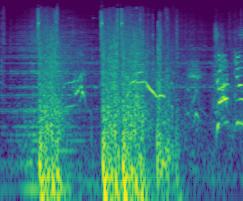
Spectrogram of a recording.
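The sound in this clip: Gunfire rings out as a man is shot against a fence, with a few loud, sharp bangs spaced about a second apart and voices between them.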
